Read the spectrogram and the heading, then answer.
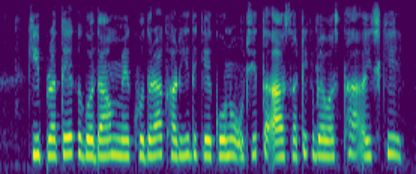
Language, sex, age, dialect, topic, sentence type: Maithili, female, 51-55, Bajjika, agriculture, question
